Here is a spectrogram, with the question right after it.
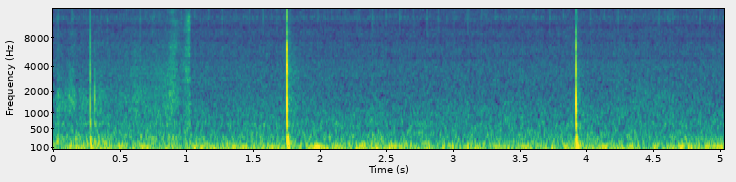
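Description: Fingertips and painted nails slowly tap an orange paperback novel of solid paper resting on a soft blanket. Three short, dry, sharp taps are spaced well apart and die out at once over a quiet background with a low hum.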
